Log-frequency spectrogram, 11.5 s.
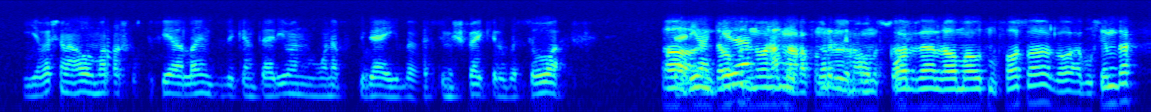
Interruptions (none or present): present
